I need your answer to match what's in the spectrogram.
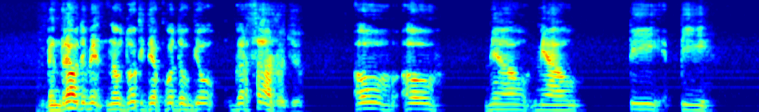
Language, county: Lithuanian, Vilnius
